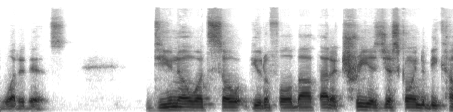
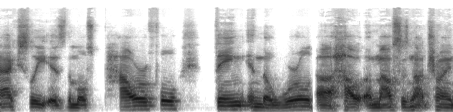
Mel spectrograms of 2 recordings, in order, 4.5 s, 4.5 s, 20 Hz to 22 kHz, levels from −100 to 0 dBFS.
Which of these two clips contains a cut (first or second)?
second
